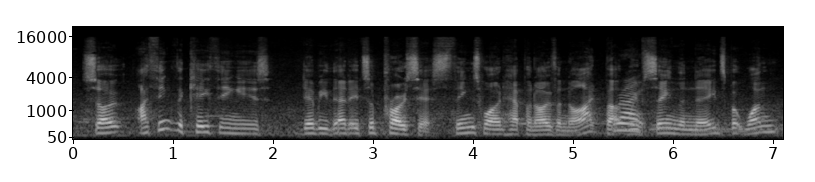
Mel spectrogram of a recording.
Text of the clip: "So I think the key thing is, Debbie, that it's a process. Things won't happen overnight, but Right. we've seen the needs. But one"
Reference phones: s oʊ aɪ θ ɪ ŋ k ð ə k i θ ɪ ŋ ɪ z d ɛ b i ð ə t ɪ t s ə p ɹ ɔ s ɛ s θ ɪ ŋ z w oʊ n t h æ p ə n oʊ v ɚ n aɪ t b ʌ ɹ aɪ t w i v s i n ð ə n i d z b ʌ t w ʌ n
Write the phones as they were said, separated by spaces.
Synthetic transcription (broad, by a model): s oʊ aɪ θ ɪ ŋ k ð ə k i θ ɪ ŋ ɪ z d ɛ b i ð ə t ɪ t s ə p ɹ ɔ s ɛ s θ ɪ ŋ z w oʊ n t h æ p ə n oʊ v ɚ n aɪ t b ʌ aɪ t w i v s i n ð ə n i d z b ʌ t w ʌ n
